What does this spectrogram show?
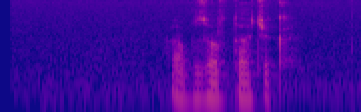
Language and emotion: Russian, neutral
